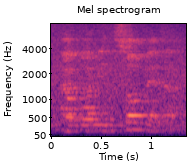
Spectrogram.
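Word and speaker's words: ἀγωνιζόμεθα: Y cuando habla de sufrimos oprobios, es una palabra griega que se pronuncia agonizómeta.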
